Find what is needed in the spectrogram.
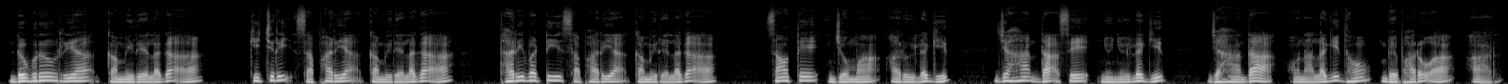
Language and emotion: Santali, neutral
